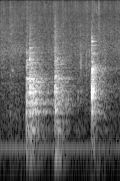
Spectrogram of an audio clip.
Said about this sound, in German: kannst du eigentlich den Spinat ansetzen, oder? Gerne. Und zwar nehmen wir uns dafür den Wok daher.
